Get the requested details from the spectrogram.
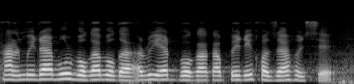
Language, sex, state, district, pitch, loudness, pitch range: Assamese, female, Assam, Sonitpur, 210 Hz, -14 LUFS, 200-220 Hz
